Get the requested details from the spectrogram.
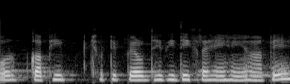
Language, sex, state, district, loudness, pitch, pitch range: Hindi, female, Haryana, Rohtak, -18 LUFS, 205 Hz, 195-220 Hz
